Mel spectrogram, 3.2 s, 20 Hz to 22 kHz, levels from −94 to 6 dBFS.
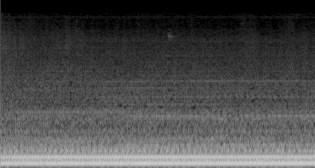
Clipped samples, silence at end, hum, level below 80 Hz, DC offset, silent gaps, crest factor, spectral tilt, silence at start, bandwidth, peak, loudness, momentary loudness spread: under 0.1%; 0 s; none; -44 dBFS; under 0.1%; none; 8 dB; -10.5 dB/octave; 0 s; 4.2 kHz; -8 dBFS; -18 LUFS; 1 LU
